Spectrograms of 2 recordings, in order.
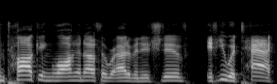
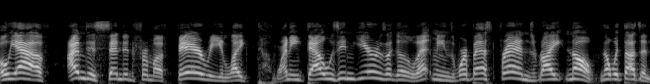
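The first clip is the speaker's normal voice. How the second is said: very nasal fairy voice, pitched higher; 4 semitones higher than usual. Playing a character of fairy descent in a role-play scene, really nasal fairy voice. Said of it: "I'm trying to make it like really nasal".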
